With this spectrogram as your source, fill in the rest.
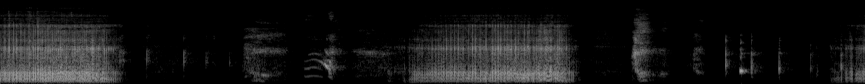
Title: My little brother recorded me snoring my head off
